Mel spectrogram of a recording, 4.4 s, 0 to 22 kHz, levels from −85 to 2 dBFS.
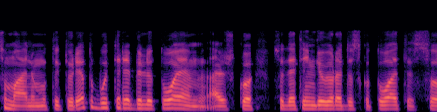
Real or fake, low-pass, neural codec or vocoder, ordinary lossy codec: real; 7.2 kHz; none; Opus, 32 kbps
